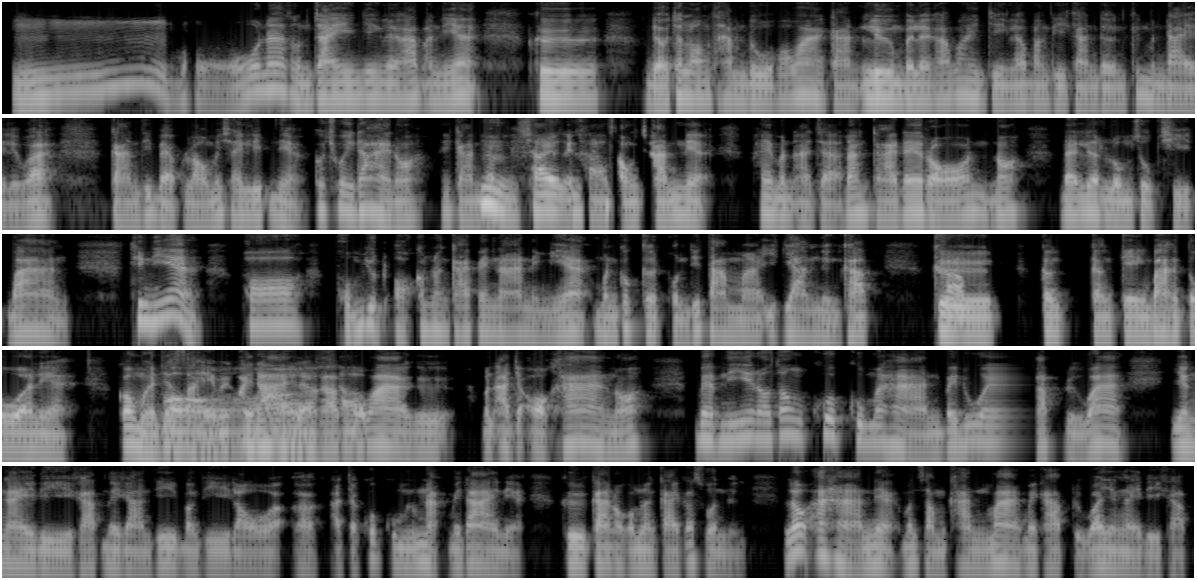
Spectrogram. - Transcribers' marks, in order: distorted speech; laughing while speaking: "บาง"; tapping
- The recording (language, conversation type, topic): Thai, advice, ฉันจะหาเวลาออกกำลังกายได้อย่างไรในเมื่อมีภาระงานและครอบครัว?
